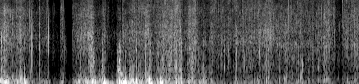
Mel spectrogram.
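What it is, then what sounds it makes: Plastic bubble wrap being popped and crinkled. A small sheet of clear plastic bubble wrap is held up close to the mic while fingertips pinch, pop and crinkle its air bubbles. Dense, steady crinkling and crackling fills the clip, broken by short, sharp pops with a bright edge and a thumpy low end. The snaps die away almost instantly, leaving a continuous rustling texture.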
